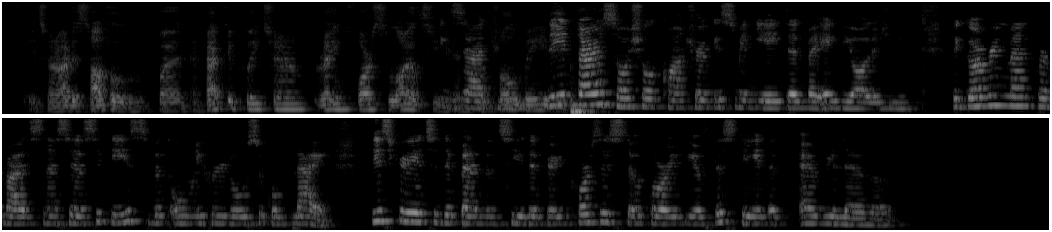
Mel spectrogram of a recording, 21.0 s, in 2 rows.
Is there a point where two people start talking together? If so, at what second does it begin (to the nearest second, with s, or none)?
4 s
